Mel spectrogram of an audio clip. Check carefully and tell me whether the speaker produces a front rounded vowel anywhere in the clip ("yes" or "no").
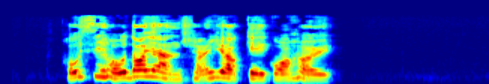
yes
